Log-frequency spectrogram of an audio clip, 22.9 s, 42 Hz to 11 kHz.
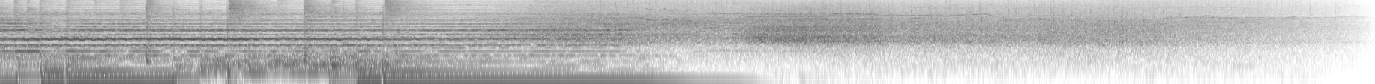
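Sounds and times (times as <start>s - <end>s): concert crowd applause: 7.3s - 22.9s.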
